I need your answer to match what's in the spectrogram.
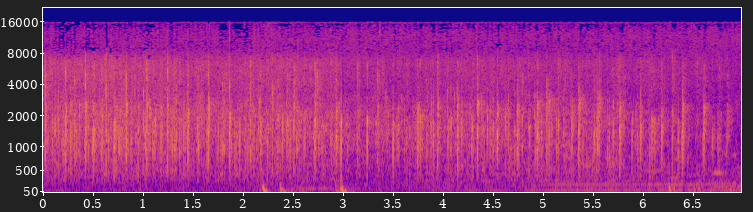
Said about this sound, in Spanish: Recibámoslos a ellos con un fuerte y caluroso aplauso.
